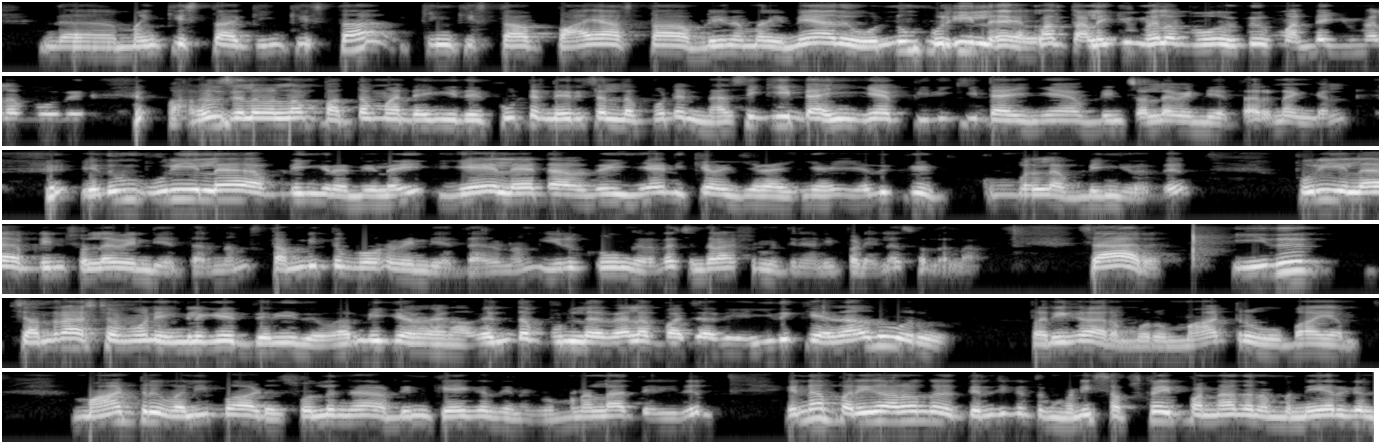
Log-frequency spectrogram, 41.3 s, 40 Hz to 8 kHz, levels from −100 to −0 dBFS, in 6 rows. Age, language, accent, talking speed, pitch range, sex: 20-39, Tamil, native, 100 wpm, 140-200 Hz, male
